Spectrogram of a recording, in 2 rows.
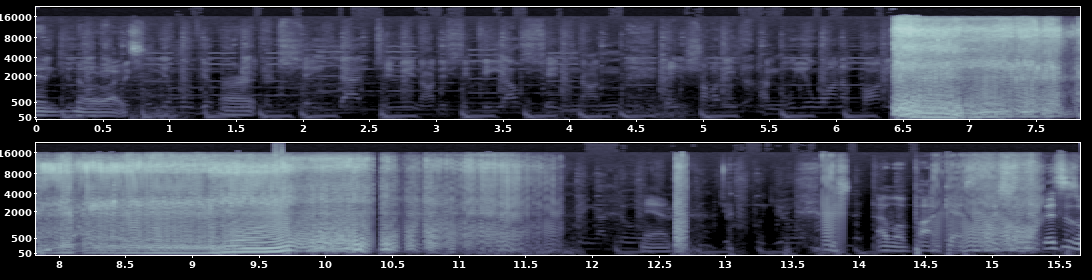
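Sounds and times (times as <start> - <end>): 
speech: 0.0 - 2.1, 14.2 - 15.6
fart noise made with the mouth, buzzing sputtering raspberry: 6.4 - 11.8, 13.7 - 13.9, 14.5 - 15.5.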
